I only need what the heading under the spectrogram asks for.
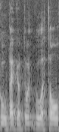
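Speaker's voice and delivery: plain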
